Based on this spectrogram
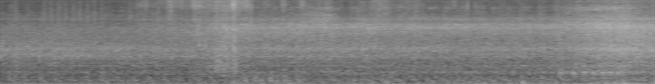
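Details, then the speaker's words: Mercedes Sprinter diesel during injector replacement and coding work, after a plug was cleaned and refitted; low idle with an uneven stumbling beat as a cylinder keeps dropping out, rough but not horrendous, definitely missing, cause unknown. "rough [Music] it's not horrendous let's see about better [Music] it's definitely missing definitely missing"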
